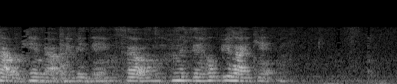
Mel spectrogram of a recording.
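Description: A woman speaks briefly and calmly nearby.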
